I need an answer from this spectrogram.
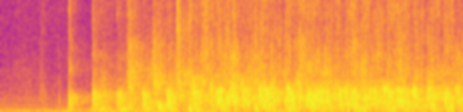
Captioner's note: audience applauds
